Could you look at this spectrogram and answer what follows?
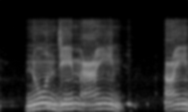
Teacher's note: আইন গলার ভেতর থেকে বলতে হবে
